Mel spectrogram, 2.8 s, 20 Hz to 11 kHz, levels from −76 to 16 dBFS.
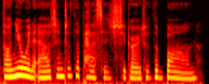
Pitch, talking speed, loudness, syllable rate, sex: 215 Hz, 235 wpm, -17 LUFS, 5.8 syllables/s, female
